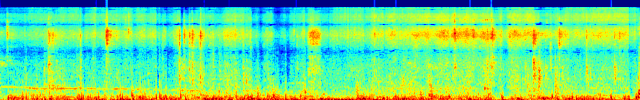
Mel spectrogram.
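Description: Microphone handling noise: loud rumbling and knocking as a handheld microphone is moved about, with a faint tone sliding slightly down in the first two seconds.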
